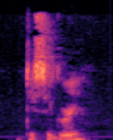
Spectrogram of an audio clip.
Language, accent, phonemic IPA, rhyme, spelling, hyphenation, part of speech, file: English, Southern England, /dɪsəˈɡɹiː/, -iː, disagree, dis‧a‧gree, verb, LL-Q1860 (eng)-disagree.wav
- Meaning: 1. To fail to agree; to have a different opinion or belief 2. To fail to conform or correspond with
